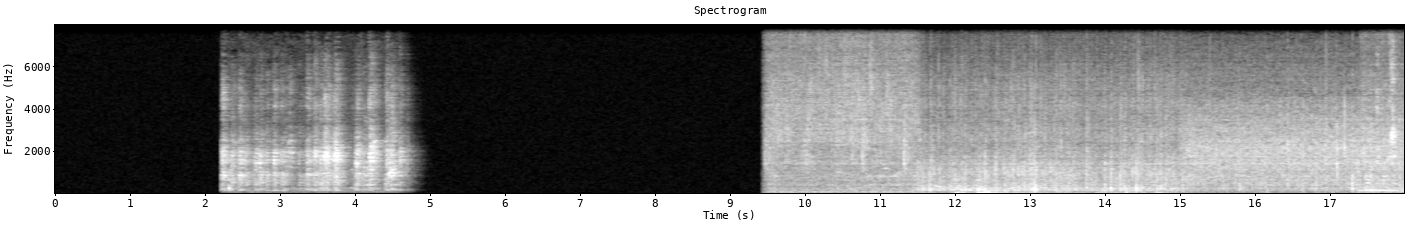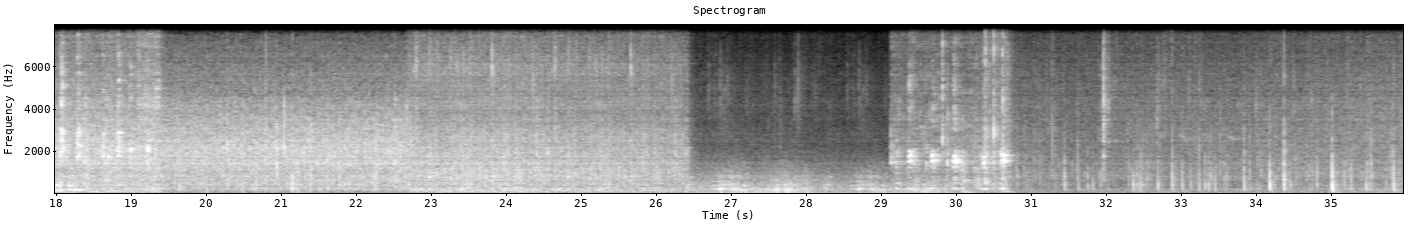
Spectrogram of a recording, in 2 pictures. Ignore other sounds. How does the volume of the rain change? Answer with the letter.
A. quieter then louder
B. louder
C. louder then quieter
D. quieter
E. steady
D.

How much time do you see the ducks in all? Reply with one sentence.
The ducks can be heard for 6 seconds in total.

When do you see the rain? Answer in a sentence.
You can hear the rain from 9.4 to 35.9 s.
